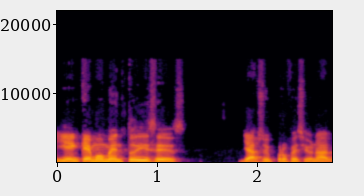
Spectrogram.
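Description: A man in a Mexican accent, with a high pitch. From Mexico. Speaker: archery podcast co-host. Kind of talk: casual chat.

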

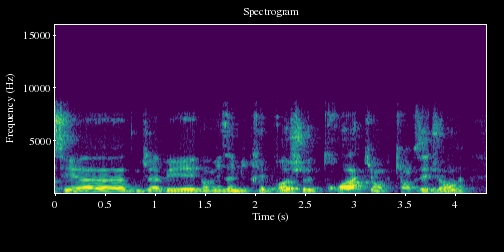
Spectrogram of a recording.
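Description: Fairly slow delivery with fairly even intonation. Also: man, hardly any pauses. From Paris suburbs, France (Seine-Saint-Denis). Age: 20s. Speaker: professional handball player. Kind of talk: interview. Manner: halting, frequent repetitions.

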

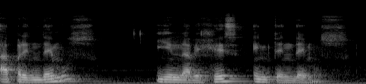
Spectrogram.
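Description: A man with a dark, mellow tone speaks at medium pitch and a very slow pace, with ordinary pitch variation and audible room echo. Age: 40s. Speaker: podcast host. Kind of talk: reflective monologue. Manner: casual, conversational.

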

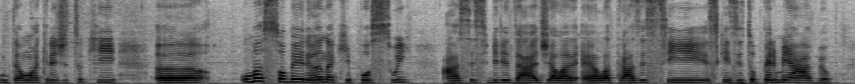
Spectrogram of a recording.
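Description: A woman speaks fairly slowly at a fairly high pitch with fairly even intonation while noticeable background noise carries on. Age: 20s. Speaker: beauty pageant candidate. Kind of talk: radio interview.

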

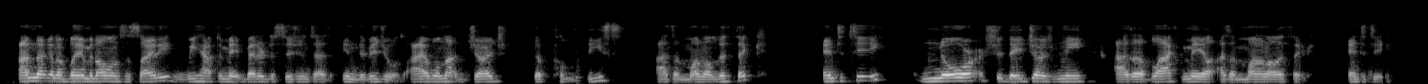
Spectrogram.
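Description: With a Canadian accent, a man speaks in a normal speaking voice at a moderate pace, medium in pitch with ordinary pitch variation. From Canada, Montreal. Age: 50s. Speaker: business consultant. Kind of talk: podcast interview.

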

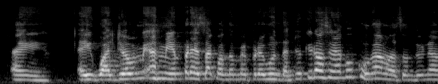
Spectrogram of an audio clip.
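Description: Her pitch varies in an ordinary way as this woman rushes along at a very fast pace. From Venezuela. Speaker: importing business owner. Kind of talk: live-stream interview.

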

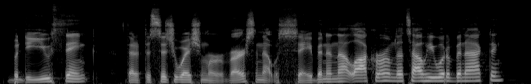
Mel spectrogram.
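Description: A man's very fast speech with vocal fry and very wide pitch swings, on a very clean recording against a silent background. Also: dry, close sound with no echo. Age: 20s. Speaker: sports podcast host. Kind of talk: casual chat. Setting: studio.

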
